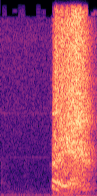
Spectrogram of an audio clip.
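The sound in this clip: A woman sneezes once: a single loud, sharp burst that begins abruptly halfway through, holds briefly and then tapers off, with near silence before it.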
